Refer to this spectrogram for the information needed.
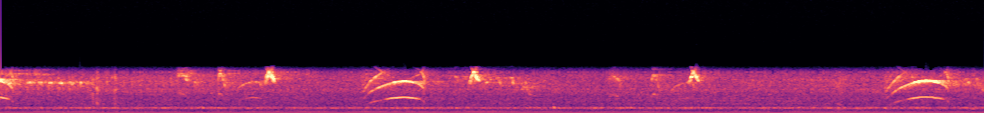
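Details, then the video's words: Juvenile cowbird visiting a feeder, competing with doves for seeds: a few soft, arched whistled notes, some double, scattered through the clip over a steady low hum and background noise. "Tordo Juvenil"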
